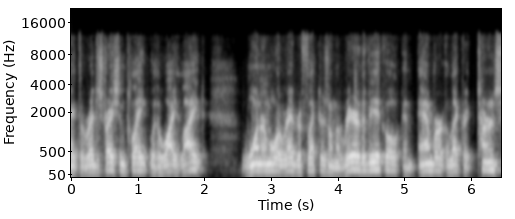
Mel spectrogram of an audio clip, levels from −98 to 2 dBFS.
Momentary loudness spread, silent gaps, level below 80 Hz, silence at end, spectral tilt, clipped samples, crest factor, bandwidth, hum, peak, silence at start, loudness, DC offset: 8 LU; none; -62 dBFS; 0 s; -6 dB/octave; under 0.1%; 16 dB; 13 kHz; none; -2 dBFS; 0 s; -19 LUFS; under 0.1%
